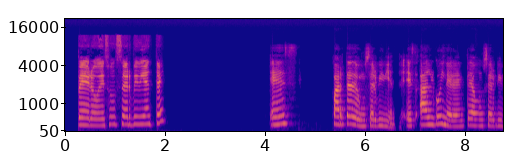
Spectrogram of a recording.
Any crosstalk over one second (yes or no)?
no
